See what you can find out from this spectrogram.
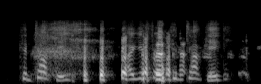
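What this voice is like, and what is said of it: Attempted British accent. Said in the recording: “will you say that in a British accent for me? ... What do you want me to say in a British accent?”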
